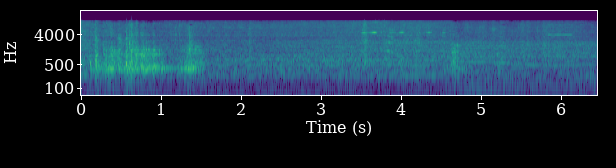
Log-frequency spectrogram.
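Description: Underground pipe-laying machine running steadily, with a loud burst of metallic clanking and scraping in the first second and a half and a single clank about five seconds in.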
